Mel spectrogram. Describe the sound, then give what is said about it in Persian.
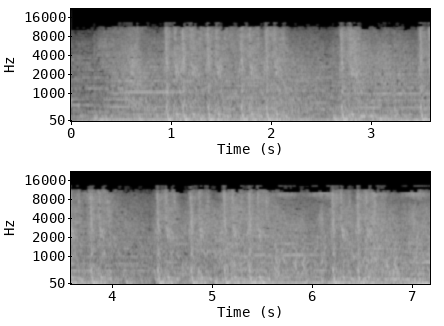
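Gunshots fired at targets during shooting practice: a few sharp, loud reports burst out of a dense, continuous roar of noise that runs through the whole stretch. “چند تا هدف رو بزن.”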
